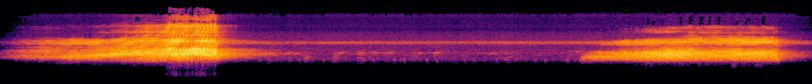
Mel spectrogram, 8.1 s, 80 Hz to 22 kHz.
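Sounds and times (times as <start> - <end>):
barn owl Tyto alba: 0.1 - 2.6, 5.8 - 8.0.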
